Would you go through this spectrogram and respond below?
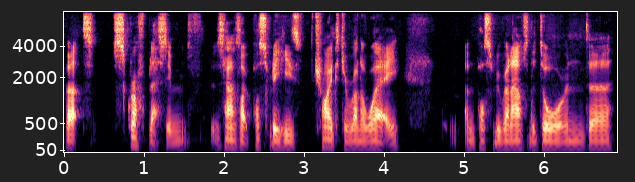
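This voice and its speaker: A man co-hosting a podcast in relaxed discussion, tentatively searching for his words as he goes. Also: low-pitched, normal speed, no room sound. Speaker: podcast co-host.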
